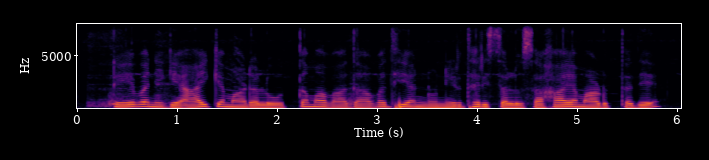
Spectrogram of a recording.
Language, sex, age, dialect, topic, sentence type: Kannada, female, 18-24, Coastal/Dakshin, banking, statement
